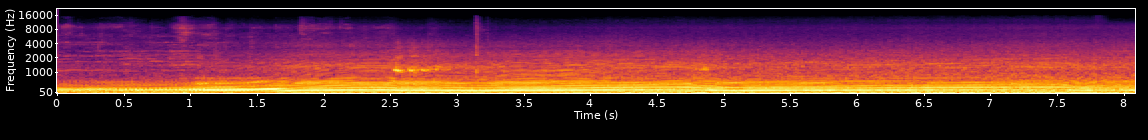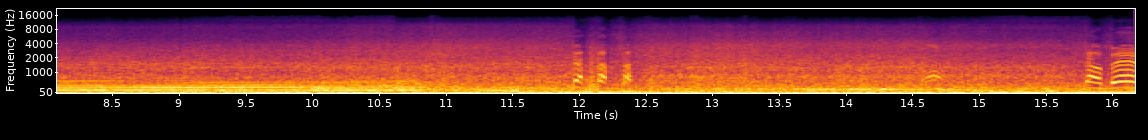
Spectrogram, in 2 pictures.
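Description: Ford Mustang GT's 5.0 Coyote V8 under a full-throttle pull, heard from inside the cabin. The revs climb and drop three times as the 10R80 ten-speed automatic upshifts fast, then fall back to a steady cruise about eleven seconds in.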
